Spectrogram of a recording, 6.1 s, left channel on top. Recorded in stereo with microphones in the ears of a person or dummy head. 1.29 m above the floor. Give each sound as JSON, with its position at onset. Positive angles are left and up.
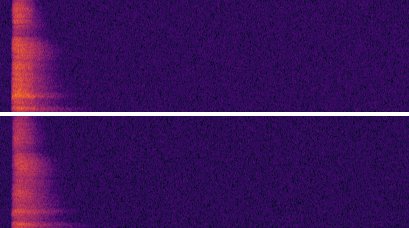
{"t": 0.2, "sound": "breathing", "side_deg": 45, "distance_m": 1.6}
